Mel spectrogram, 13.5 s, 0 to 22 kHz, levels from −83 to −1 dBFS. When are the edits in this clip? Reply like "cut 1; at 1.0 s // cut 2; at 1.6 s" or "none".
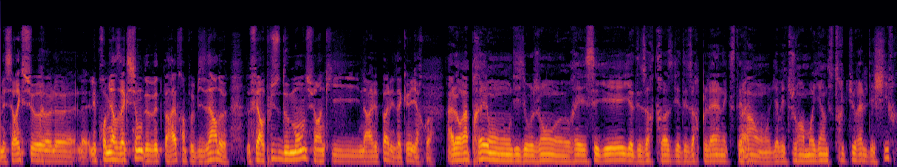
cut 1; at 2.1 s // cut 2; at 4.0 s // cut 3; at 4.9 s // cut 4; at 12.4 s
